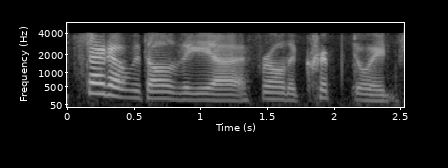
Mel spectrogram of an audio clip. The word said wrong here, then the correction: cryptid: fans. Is that how you say it, Doug? – Cryptid? Cryptozoology, yeah. Cryptid yeah.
